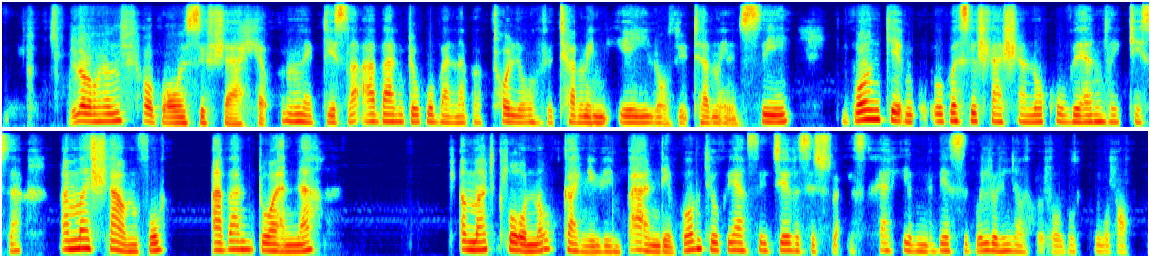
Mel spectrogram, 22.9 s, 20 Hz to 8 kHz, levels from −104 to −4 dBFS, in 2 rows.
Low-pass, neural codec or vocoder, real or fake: 7.2 kHz; codec, 16 kHz in and 24 kHz out, 0.6 kbps, FocalCodec, streaming, 2048 codes; fake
